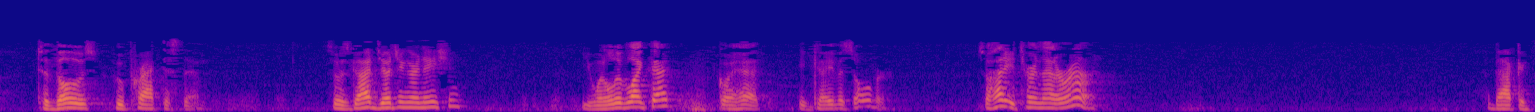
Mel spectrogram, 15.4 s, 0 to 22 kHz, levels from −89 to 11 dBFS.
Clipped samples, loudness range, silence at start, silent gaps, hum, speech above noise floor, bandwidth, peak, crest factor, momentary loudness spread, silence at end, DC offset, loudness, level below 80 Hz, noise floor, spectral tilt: under 0.1%; 6 LU; 0.4 s; none; none; 38 dB; 5.4 kHz; -12 dBFS; 22 dB; 19 LU; 0.05 s; under 0.1%; -31 LUFS; -72 dBFS; -68 dBFS; -6 dB/octave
